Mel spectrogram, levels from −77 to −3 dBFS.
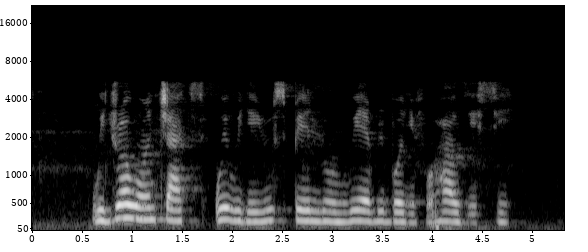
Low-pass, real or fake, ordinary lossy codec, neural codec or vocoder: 5.4 kHz; real; none; none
